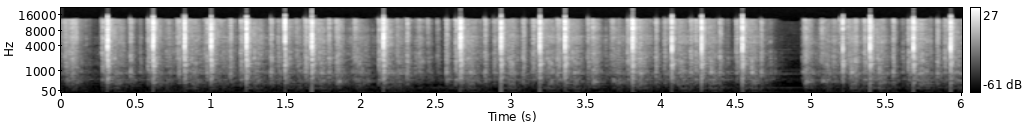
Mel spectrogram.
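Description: Typewriter key-strike sound effect, rapid clicks at about seven a second, with a short break about five seconds in. It accompanies text typing onto the screen.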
